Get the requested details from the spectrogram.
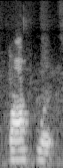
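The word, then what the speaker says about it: баклажан: And that would be pronounced baclajan.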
